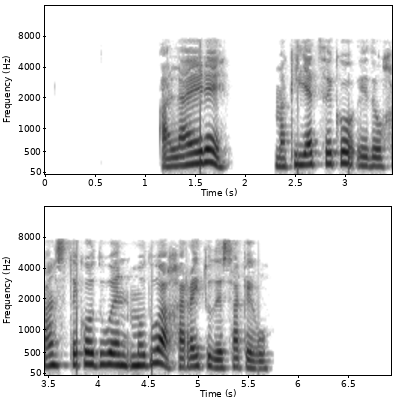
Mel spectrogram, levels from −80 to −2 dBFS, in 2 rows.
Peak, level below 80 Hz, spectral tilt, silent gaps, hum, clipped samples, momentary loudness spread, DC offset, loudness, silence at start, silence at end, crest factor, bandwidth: -2 dBFS; -58 dBFS; -5 dB/octave; 1.90-2.28 s; none; under 0.1%; 10 LU; under 0.1%; -18 LUFS; 1.15 s; 1.25 s; 18 dB; 8 kHz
